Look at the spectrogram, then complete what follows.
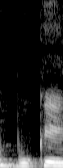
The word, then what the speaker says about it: bouquet: तो इसको क्या कहते हैं, देखिए बुके, इसको बुके बोलते हैं, इसके वैसे स्पेल BOUQUET, बुके, टी इसमें साइलेंट है।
